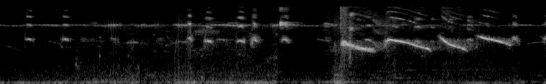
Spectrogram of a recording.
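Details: Green-winged saltator singing to stimulate other saltators: quiet faint notes over a steady high thin tone, then four loud clear whistles, each sliding downward, given in quick succession.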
